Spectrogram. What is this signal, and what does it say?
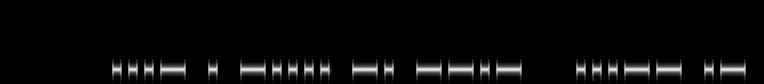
Morse code, heard as a keyed tone, about 15 wpm, 700 Hz. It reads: VE6NQ 3A
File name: LARK-FD-2022-Log-in-CW-15wpm-700-Hz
